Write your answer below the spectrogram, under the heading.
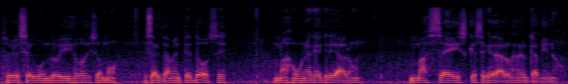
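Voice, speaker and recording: Fairly slow speech with long, frequent pauses, fairly even intonation, and very even loudness, amid audible room echo and noticeable background noise. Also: man. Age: 80s+. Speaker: artist interviewed about his life. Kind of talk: life-story interview. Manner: hesitant with fillers.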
